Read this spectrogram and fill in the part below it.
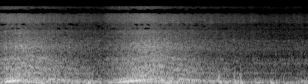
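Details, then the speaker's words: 1967 Dodge Charger rebuilt 383 big block with aluminum heads, original carb refitted, vacuum advance on manifold vacuum, base timing 16°: blips twice then settles into steady even idle, no misses or knocks; running happily. "it sounds like it's going to be pretty happy here"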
